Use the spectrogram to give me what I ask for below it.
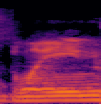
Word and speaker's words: Blaine: Yes, Blaine from Maine. It rhymes. It's easy to remember.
